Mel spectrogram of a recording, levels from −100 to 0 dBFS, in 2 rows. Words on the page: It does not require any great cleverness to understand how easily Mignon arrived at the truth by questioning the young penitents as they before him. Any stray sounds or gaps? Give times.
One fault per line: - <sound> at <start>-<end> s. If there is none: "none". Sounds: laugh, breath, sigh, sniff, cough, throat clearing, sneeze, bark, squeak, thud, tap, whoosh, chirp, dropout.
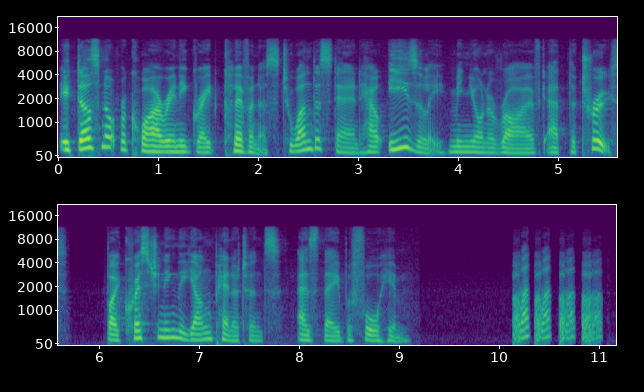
- laugh at 10.1-11.0 s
